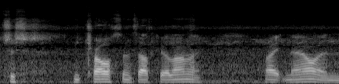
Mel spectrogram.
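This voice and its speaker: A man with an Appalachian accent speaks in a fairly low voice. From West Virginia. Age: 40s. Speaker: DIY car repair YouTuber. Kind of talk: casual DIY tutorial talk. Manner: halting, with repetitions and fillers.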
